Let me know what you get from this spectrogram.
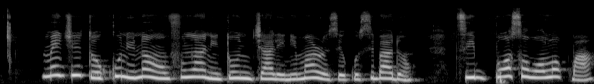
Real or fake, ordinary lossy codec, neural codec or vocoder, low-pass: real; none; none; 14.4 kHz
